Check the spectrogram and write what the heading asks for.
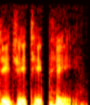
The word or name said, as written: dGTP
